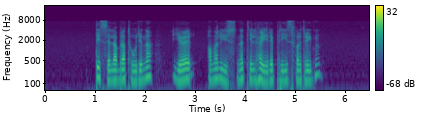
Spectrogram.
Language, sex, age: Norwegian, male, 31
